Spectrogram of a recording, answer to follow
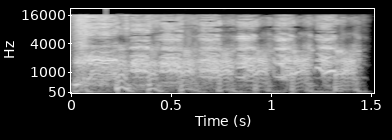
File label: Voice attack; hardy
